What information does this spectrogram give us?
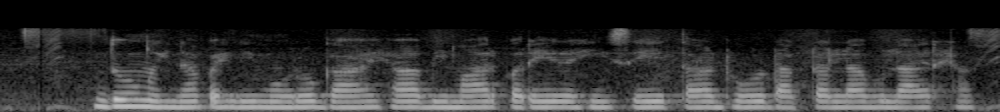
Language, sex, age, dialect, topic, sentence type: Chhattisgarhi, female, 18-24, Eastern, agriculture, statement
